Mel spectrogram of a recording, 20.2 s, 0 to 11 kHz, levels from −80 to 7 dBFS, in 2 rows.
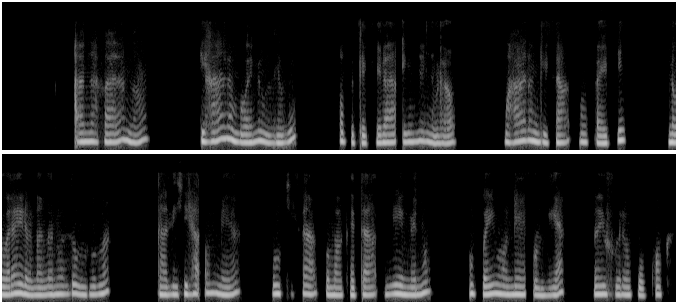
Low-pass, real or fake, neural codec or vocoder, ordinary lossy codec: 7.2 kHz; fake; codec, 16 kHz, 1 kbps, FreqCodec, larger model; Opus, 16 kbps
